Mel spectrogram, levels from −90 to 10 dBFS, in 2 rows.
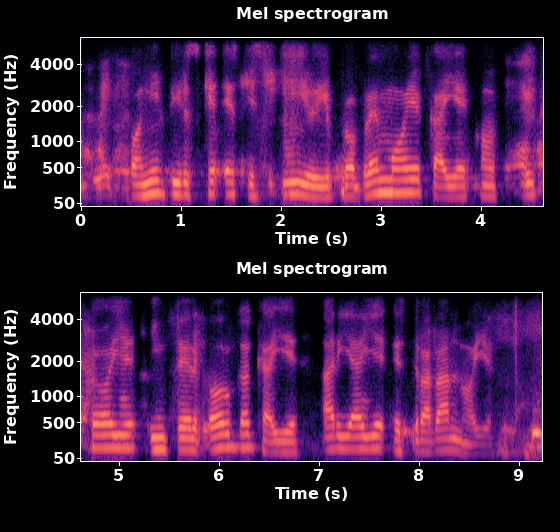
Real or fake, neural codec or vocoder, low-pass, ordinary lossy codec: fake; codec, 24 kHz, 1.2 kbps, DualCodec; 5.4 kHz; Opus, 16 kbps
